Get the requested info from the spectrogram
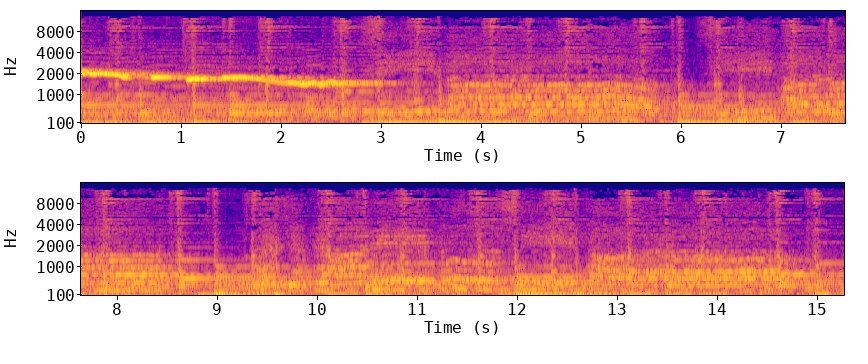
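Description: A man's whistled devotional melody glides downward and drops out about two seconds in. After that, the backing track carries a chant-like sung melody over a steady low drum beat.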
